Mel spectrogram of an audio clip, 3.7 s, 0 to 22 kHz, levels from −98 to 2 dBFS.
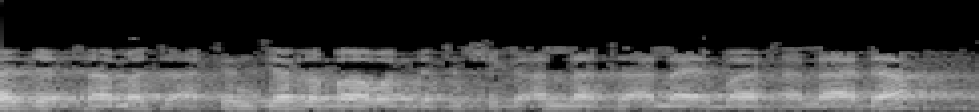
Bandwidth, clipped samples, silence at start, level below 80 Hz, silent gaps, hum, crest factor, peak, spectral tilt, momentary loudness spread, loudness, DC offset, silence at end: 4.6 kHz; under 0.1%; 0 s; -68 dBFS; none; none; 16 dB; -10 dBFS; -3 dB/octave; 6 LU; -26 LUFS; under 0.1%; 0 s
